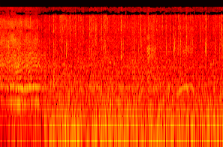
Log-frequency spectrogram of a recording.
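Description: A fire roars and crackles loudly.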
